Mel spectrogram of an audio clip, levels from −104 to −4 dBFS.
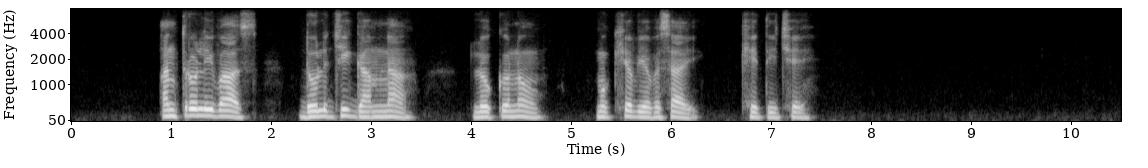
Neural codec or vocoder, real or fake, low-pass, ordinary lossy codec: vocoder, 44.1 kHz, 80 mel bands, Vocos; fake; 7.2 kHz; Opus, 32 kbps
